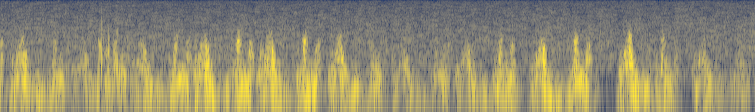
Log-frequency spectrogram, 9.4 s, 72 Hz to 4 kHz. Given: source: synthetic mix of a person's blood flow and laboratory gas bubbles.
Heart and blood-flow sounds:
Doppler ultrasound of blood flow; precordium
1.20-1.49 s: bubbles
2.81-2.89 s: bubbles
From the record:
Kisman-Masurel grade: 121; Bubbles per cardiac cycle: 1 to 2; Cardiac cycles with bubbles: 10 to 50%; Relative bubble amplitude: barely perceptible (0.100 to 0.250); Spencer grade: 2 (many but less than half of the cardiac periods contain bubble signals, singularly or in groups); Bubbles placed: only in the low amplitude regions of the cardiac cycle

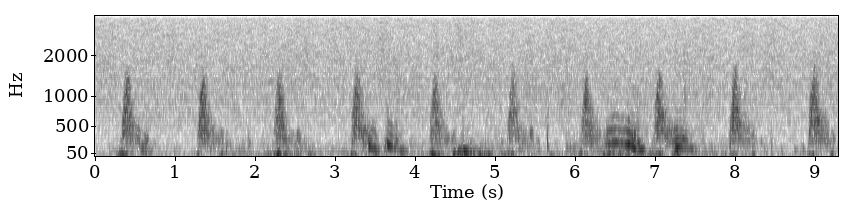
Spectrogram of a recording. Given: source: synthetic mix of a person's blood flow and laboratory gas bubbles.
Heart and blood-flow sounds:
Doppler ultrasound of blood flow; subclavian vein
5.62-5.70 s: bubbles
From the record:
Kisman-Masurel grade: 111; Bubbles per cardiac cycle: 1 to 2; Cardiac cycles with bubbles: 1 to 10%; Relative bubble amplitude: barely perceptible (0.100 to 0.250); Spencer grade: 1 (occasional bubble signal discernible with the cardiac motion signal, with majority of cardiac periods free of bubbles); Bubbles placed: anywhere in the cardiac cycle

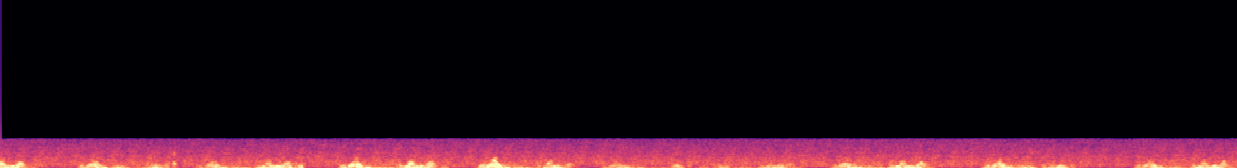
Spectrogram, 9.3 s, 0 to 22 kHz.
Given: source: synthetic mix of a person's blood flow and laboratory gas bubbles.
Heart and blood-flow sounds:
Doppler ultrasound of blood flow; precordium
1.28-1.32 s: bubbles
1.98-2.29 s: bubbles
From the record:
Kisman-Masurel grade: 112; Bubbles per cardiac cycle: 1 to 2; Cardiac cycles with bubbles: 1 to 10%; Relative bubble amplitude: moderate (0.250 to 0.450); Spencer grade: 1 (occasional bubble signal discernible with the cardiac motion signal, with majority of cardiac periods free of bubbles); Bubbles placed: only in the low amplitude regions of the cardiac cycle

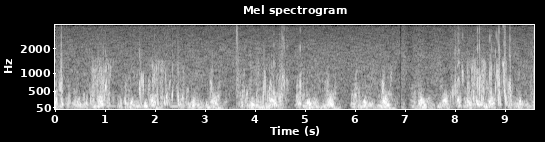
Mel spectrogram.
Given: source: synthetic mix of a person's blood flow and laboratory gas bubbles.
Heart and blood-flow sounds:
Doppler ultrasound of blood flow; precordium
0.00-0.20 s: bubbles
0.54-1.19 s: bubbles
1.35-1.45 s: bubbles
1.64-1.80 s: bubbles
1.91-2.38 s: bubbles
2.41-2.57 s: bubbles
4.00-4.68 s: bubbles
4.81-4.95 s: bubbles
7.89-8.17 s: bubbles
8.21-9.15 s: bubbles
9.48-9.60 s: bubbles
From the record:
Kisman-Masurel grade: 332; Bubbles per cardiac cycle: rolling drumbeat, 9 or more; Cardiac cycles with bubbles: 50 to 99%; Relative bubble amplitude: moderate (0.250 to 0.450); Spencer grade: 3 (all of the cardiac periods contain showers or single bubble signals, but not dominating or overriding the cardiac motion signals); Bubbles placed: only in the low amplitude regions of the cardiac cycle

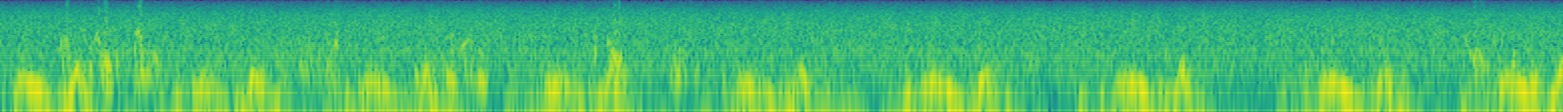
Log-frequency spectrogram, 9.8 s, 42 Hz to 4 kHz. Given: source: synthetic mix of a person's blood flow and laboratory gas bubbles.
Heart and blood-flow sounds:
Doppler ultrasound of blood flow; precordium
0.36-1.03 s: bubbles
1.70-2.22 s: bubbles
2.57-2.66 s: bubbles
2.76-3.11 s: bubbles
3.68-3.95 s: bubbles
4.13-4.39 s: bubbles
8.96-9.01 s: bubbles
9.12-9.65 s: bubbles
From the record:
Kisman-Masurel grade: 232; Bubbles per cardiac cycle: several, 3 to 8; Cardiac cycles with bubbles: 50 to 99%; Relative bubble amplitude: moderate (0.250 to 0.450); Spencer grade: 3 (all of the cardiac periods contain showers or single bubble signals, but not dominating or overriding the cardiac motion signals); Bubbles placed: only in the low amplitude regions of the cardiac cycle

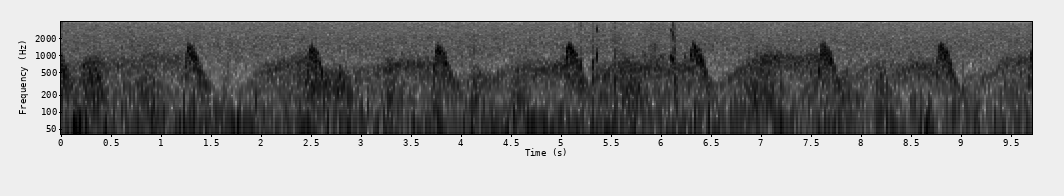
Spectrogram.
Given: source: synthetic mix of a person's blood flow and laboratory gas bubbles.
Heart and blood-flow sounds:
Doppler ultrasound of blood flow; subclavian vein
4.99-5.07 s: bubbles
5.14-5.23 s: bubbles
5.25-5.42 s: bubbles
5.47-5.63 s: bubbles
5.79-6.24 s: bubbles
From the record:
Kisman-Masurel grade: 221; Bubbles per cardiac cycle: several, 3 to 8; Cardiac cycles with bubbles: 10 to 50%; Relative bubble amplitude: barely perceptible (0.100 to 0.250); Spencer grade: 2 (many but less than half of the cardiac periods contain bubble signals, singularly or in groups); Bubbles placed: anywhere in the cardiac cycle

